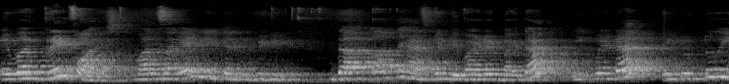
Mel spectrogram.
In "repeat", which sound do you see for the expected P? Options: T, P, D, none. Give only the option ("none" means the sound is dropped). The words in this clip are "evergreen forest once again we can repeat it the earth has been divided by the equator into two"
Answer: none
